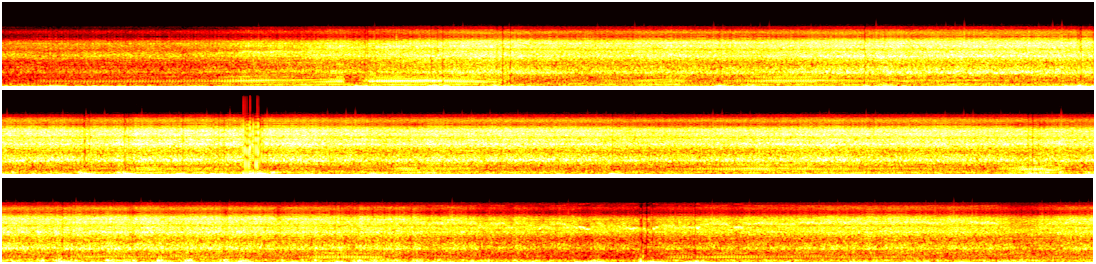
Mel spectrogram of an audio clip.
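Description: Dirt bike engine running at speed, its note climbing and dropping again and again as the throttle opens and closes, under heavy wind rush on a helmet-mounted camera. A single sharp click about halfway through.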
